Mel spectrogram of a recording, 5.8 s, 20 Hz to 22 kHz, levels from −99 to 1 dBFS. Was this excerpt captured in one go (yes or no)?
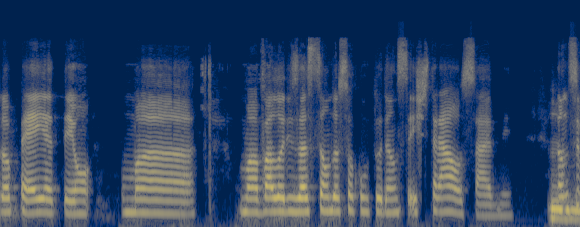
yes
